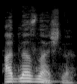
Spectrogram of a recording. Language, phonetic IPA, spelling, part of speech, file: Russian, [ɐdnɐzˈnat͡ɕnə], однозначно, adverb, Ru-однозначно.ogg
- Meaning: 1. unambiguously 2. unequivocally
